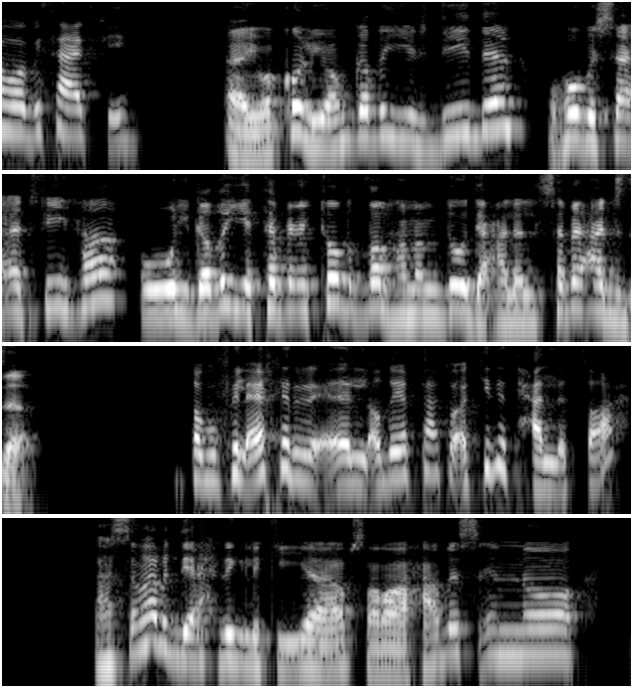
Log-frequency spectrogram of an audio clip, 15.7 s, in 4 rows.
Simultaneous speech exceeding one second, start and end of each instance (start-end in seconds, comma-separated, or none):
none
